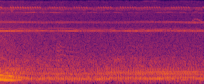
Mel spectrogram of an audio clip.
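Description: Insects trilling steadily, several high-pitched tones held without change over a faint hiss.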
